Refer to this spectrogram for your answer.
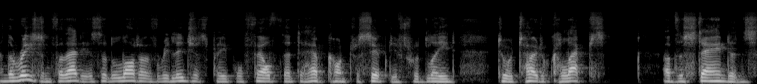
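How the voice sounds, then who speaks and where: Somewhat breathy, this speaker talks at a fairly quick pace with an Australian accent against a quiet background. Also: man. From Australia, Melbourne. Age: 80s+. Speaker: retired minister. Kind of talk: interview.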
